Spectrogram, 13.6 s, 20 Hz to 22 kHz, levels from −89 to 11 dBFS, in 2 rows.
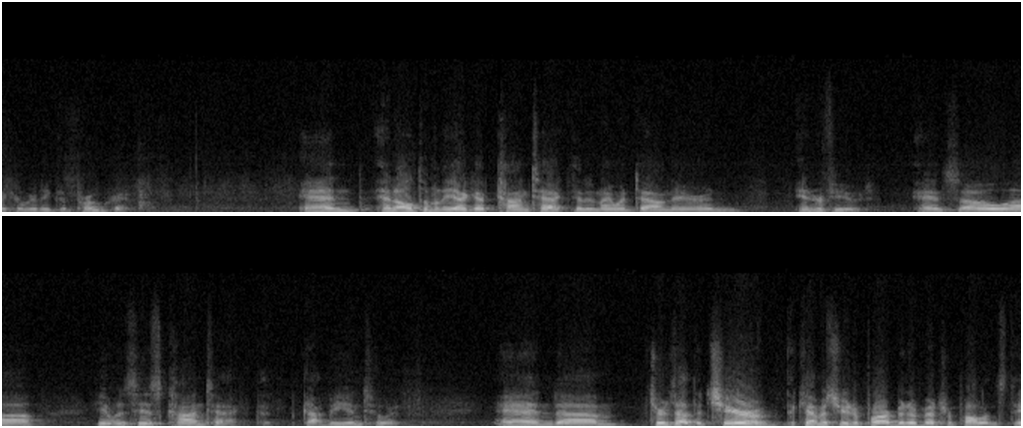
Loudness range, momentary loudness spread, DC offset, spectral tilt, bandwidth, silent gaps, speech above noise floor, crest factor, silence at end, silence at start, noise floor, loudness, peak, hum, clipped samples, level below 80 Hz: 7 LU; 14 LU; under 0.1%; -6.5 dB/octave; 12 kHz; none; 32 dB; 20 dB; 0 s; 0 s; -59 dBFS; -28 LUFS; -10 dBFS; none; under 0.1%; -66 dBFS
